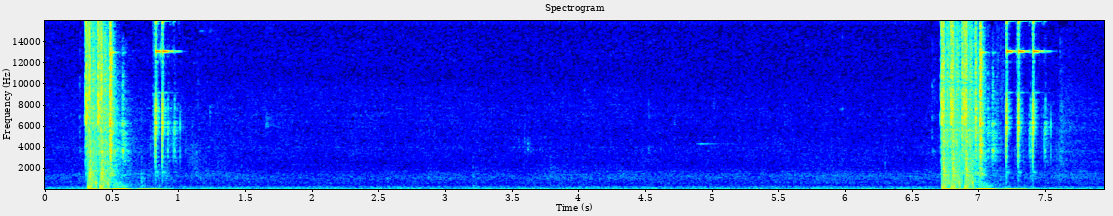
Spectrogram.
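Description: Two short bursts of rapid automatic gunfire in DayZ, shooting at zombies, one near the start and another near the end, loud and close over a steady low background hum with quiet stretches between.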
